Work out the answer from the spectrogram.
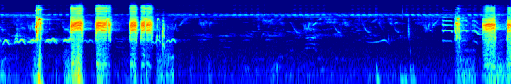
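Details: Black francolin female calling for a male: a soft, wavering note, then a phrase of harsh, rasping bursts. After about four seconds of silence, the phrase starts again with a similar run of scratchy, broadband notes.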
